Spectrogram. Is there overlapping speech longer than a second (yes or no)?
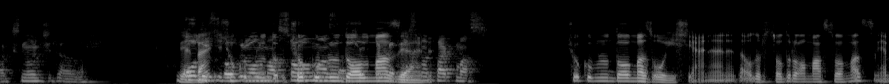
yes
